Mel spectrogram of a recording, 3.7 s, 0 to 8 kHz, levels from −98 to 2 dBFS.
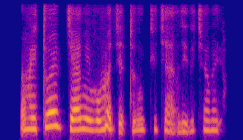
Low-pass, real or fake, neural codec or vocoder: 7.2 kHz; fake; codec, 16 kHz, 0.5 kbps, FunCodec, trained on Chinese and English, 25 frames a second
